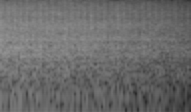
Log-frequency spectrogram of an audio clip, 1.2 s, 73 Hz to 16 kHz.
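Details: Honda R18 engine at idle: thin high "zzzzz" buzz from the belt drive, intermittent and fading away; bad tensioner bearing.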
